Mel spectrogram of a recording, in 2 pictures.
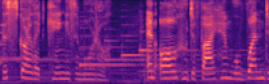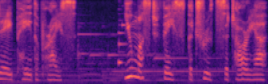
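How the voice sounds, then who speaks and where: A woman plays a composed, mysterious female figure in a video game. Her mid-range voice is measured and solemn, persuading with quiet authority. Music plays behind her. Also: mid-range voice, fairly even intonation, natural voice. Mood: solemn, ominous. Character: composed, enigmatic woman preaching judgment and atonement. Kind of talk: dramatic video game voice acting.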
